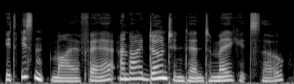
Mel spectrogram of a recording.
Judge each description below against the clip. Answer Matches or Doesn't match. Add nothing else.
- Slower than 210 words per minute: Doesn't match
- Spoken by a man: Doesn't match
